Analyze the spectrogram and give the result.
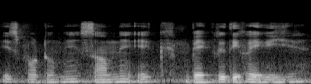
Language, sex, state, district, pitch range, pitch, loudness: Hindi, male, Uttar Pradesh, Shamli, 110-120 Hz, 115 Hz, -20 LUFS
